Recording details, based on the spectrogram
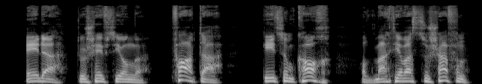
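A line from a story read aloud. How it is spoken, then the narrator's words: Called out. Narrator (German): rief er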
